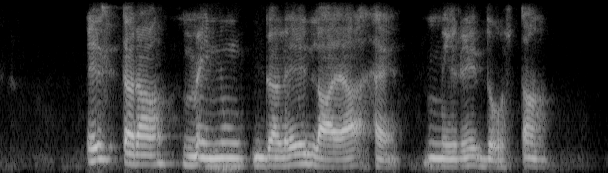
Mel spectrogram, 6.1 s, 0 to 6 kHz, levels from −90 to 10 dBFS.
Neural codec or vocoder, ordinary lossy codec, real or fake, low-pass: codec, 16 kHz, 2 kbps, FunCodec, trained on Chinese and English, 25 frames a second; Opus, 32 kbps; fake; 5.4 kHz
